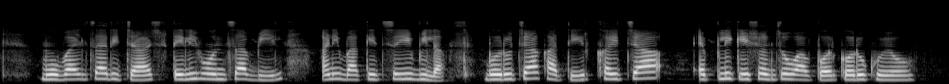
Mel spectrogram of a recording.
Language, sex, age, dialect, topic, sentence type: Marathi, female, 18-24, Southern Konkan, banking, question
